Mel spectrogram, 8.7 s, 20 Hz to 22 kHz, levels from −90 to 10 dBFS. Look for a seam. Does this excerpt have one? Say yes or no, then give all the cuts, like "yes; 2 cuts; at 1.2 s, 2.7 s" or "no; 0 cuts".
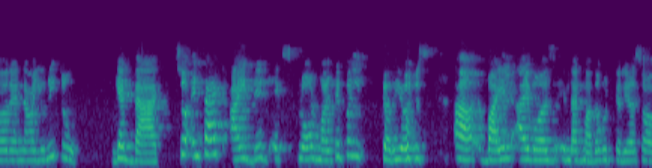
no; 0 cuts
